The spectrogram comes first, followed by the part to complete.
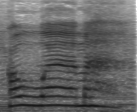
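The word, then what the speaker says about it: قوّامة: Kalau rajin sholat malam dikasih tasydid, bacanya jadi qawwamah.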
